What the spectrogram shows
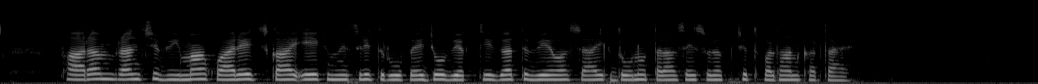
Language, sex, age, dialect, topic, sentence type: Hindi, female, 46-50, Hindustani Malvi Khadi Boli, agriculture, statement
